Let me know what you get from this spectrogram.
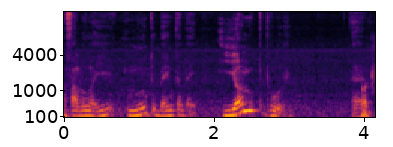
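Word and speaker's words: Yom Kippur: É, ah, pronunciou corretamente, eh, eh, o dia da expiação, que em hebraico é você já falou aí muito bem também, Yompur, né?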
